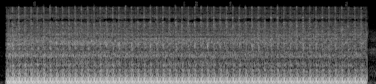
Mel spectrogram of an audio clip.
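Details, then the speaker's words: Volvo PV544 after a repair, freeze plug no longer leaking: loud, lumpy idle with an uneven, stumbling beat that cuts off abruptly; intermittent misfire, and revs rise and fall slowly at wide-open throttle. Cause not confirmed. "It's misfire sometimes, and it does not respond when I'm trying to give it a quick gas, like throttle."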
